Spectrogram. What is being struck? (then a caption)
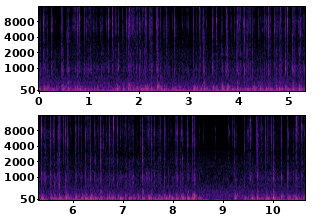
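Slim keyboard with aluminium body and plastic keys. Both hands type continuously with the fingertips on a slim Apple Mac keyboard with an aluminium body and white plastic keys. The result is a dense stream of short, bright key clicks over a steady low hum. The typing eases briefly near the end before picking up again.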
